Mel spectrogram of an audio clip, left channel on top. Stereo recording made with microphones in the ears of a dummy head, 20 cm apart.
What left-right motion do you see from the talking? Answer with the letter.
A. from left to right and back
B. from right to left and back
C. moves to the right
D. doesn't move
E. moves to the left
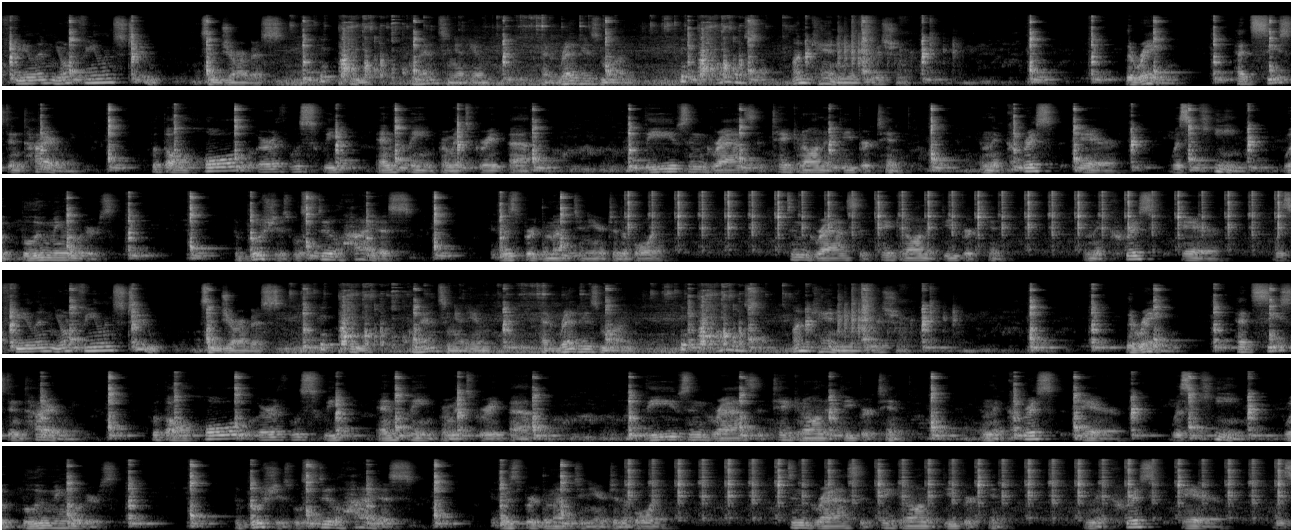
E.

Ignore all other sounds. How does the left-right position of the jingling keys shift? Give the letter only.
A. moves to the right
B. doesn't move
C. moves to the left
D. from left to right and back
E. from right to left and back
E.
